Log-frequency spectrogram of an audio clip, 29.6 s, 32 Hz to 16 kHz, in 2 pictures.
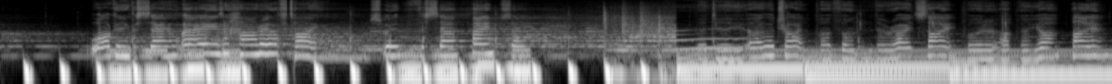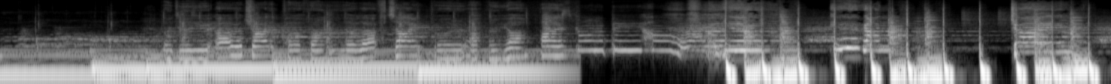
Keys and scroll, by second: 9.9 ctrl+g, 11.4 ctrl+t.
